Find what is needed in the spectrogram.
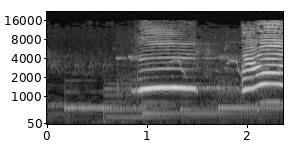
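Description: Indian peafowl (peacock) giving its loud wailing call, one rising-and-falling cry about a second in, over background music of soft held notes.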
